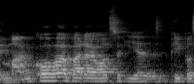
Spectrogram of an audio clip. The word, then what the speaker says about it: MANCOVA: will address these questions how do you actually pronounce these words that's uh also open for debate i say manova and mankova but i also heard people say man over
